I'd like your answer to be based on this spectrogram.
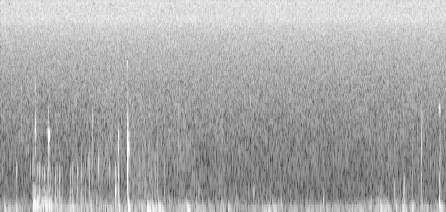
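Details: Stomach after eating: low gurgling rumbles, a louder growl early and then softer intermittent gurgles; ordinary bowel sounds (borborygmi).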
